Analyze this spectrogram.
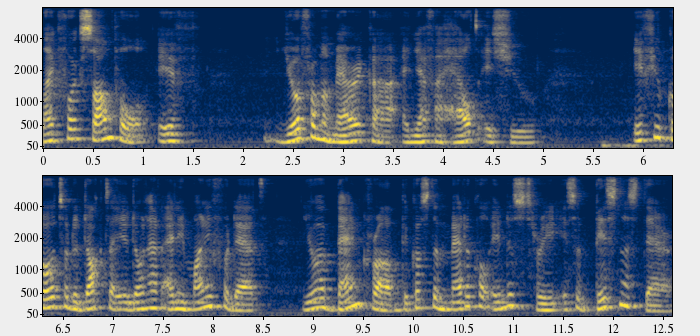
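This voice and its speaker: A man talks with lively intonation in a fairly high voice. Audible room echo fills the recording. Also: moderate pace. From Netherlands. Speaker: accountant and finance educator. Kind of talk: educational monologue.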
